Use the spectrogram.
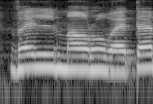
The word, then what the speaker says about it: وَالْمَرْوَةَ: کے ساتھ دیکھیں گے۔ پیچھے والے لفظ کے اوپر زبر یا پیش ہے تو را کو پر پڑھیں گے، پیچھے والے حرف کے نیچے زیر ہے تو را باریک پڑھیں گے۔ بہرحال یہاں پہ را پر پڑھی جائے گی۔ وَالْمَرْوَةَ مِن شَعَائِرِ اللَّهِ،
